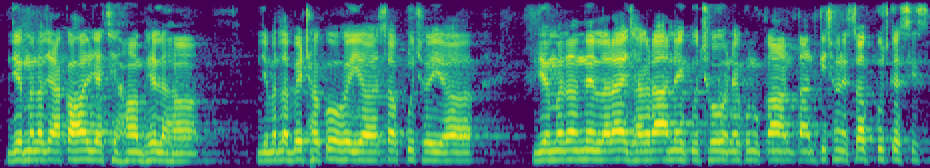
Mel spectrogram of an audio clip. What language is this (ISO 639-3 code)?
mai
